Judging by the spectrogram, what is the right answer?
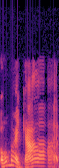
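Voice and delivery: play-acted, sudden bursting blurted exclamation. Retelling a customer bursting out at orientation: imitating a sudden outburst. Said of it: "bursts out".

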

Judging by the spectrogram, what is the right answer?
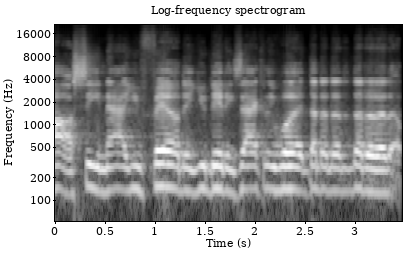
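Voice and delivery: plain

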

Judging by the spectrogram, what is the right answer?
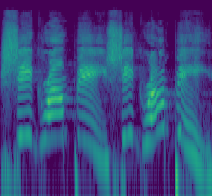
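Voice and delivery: booming, loud, slow announcing voice. Retelling how he announced it to the entire store, retelling a loud announcement. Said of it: "in a loud voice, announcing it to the entire store".

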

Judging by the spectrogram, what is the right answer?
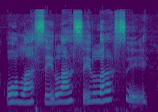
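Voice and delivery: put-on Highland accent. Retelling what an old lady said to her, in a Highland accent. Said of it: "in her lovely, lovely Highland accent".

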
